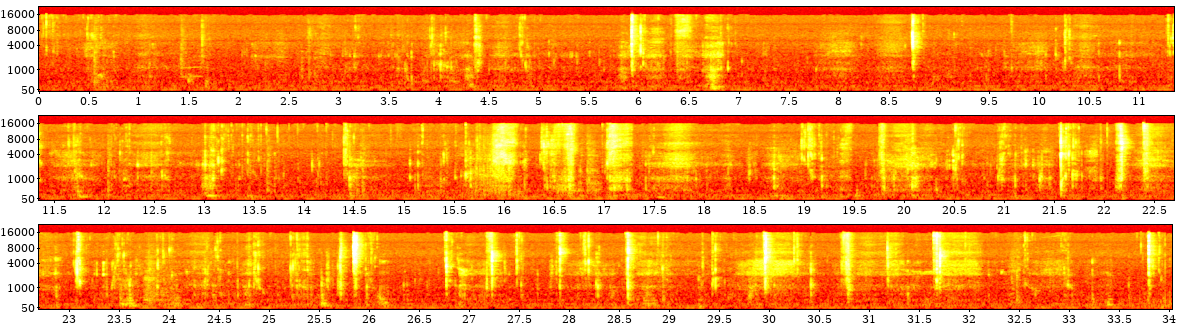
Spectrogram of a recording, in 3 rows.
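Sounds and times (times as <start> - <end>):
person chewing with mouth smacks: 2.5 - 7.4, 8.2 - 34.0.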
